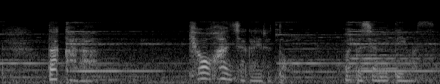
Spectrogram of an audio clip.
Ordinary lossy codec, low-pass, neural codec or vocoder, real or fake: none; none; none; real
